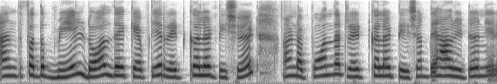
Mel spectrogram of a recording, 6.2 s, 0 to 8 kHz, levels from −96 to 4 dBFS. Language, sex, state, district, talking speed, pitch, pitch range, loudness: English, female, Maharashtra, Gondia, 210 wpm, 295 Hz, 270-315 Hz, -17 LUFS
